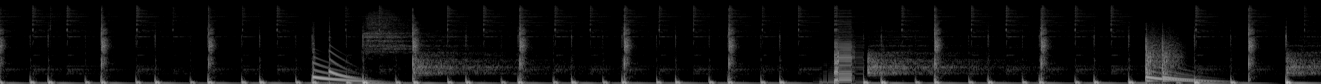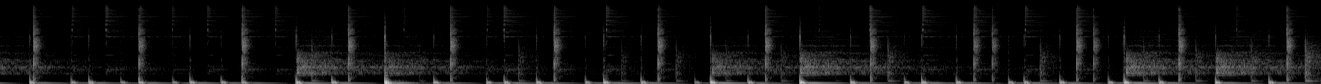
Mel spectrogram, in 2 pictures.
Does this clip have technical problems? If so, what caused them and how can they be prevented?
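Yes. From 8.14 to 8.65 s the music turns into a rigid, metallic buzz pitched at 100 Hz, roughly tracking the original sound but losing its natural tone. This is robotic sound from repeated short buffers, likely caused by audio arriving too seldom, so the playback software repeated the last 10 ms chunk, which fits a buffer of that length, while most of the real audio was skipped. Larger buffers or steadier delivery would prevent it.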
